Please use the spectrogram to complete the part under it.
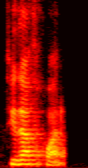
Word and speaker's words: Ciudad Juárez: Ciudad Juárez.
